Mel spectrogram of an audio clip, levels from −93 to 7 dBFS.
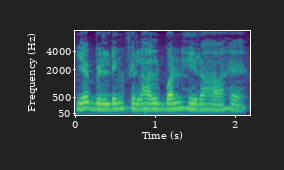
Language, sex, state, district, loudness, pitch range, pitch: Hindi, male, Arunachal Pradesh, Lower Dibang Valley, -18 LUFS, 145-155 Hz, 150 Hz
